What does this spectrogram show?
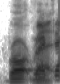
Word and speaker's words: Rortvedt: They only have McKinney, Bowers, and Rortvedt. Is that how you pronounce it? Rortvedt, yeah. Only lefties in the lineup.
